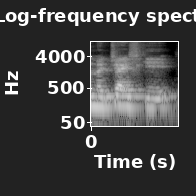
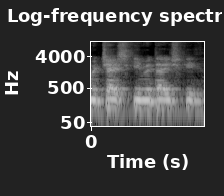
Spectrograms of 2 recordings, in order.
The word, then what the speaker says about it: Madejski: And of course, it's at the Majeski Stadium. Madejski, I always say it wrong, Madejski, there you go.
